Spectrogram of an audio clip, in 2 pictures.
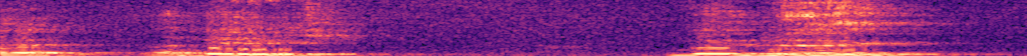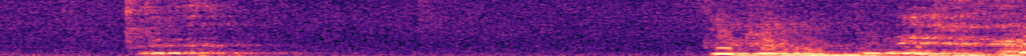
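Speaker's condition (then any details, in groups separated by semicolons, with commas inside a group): Cerebral palsy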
